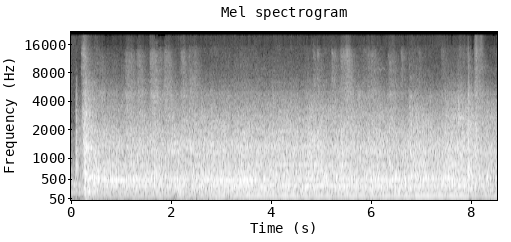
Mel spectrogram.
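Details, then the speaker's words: Garage door after replacing all 12 old metal rollers with nylon Dura-Lift rollers: a steady low hum with smooth, even rolling and no clatter or squeal. The door now runs quietly. "For under $30, you can make your garage door sound brand new and save years of strain on the opener."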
